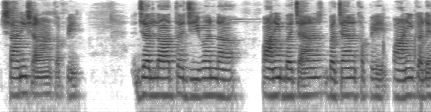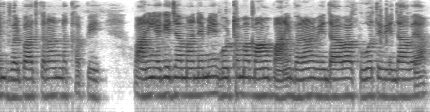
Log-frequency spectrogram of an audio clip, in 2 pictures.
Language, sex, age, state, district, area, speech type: Sindhi, female, 60+, Gujarat, Surat, urban, spontaneous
